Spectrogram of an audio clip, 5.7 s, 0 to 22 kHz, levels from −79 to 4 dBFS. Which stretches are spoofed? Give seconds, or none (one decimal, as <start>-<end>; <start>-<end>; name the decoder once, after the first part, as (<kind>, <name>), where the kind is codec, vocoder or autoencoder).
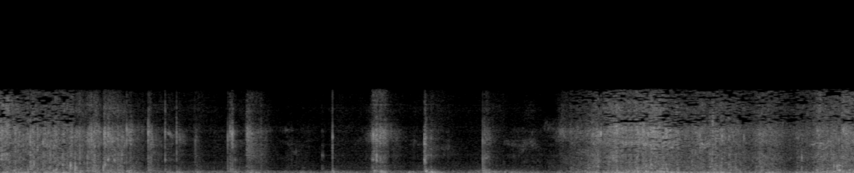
0.5-3.8 (codec, HILCodec)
